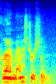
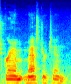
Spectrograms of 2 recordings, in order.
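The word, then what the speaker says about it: Gram Masterson: name gr Masterson why it's not Grand Masterson it's gram masteron a well you should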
